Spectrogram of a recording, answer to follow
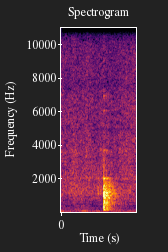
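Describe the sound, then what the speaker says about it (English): Frozen diced mixed vegetables of carrot, corn and peas hitting a hot pan of fried rice, one sudden loud sizzling burst that quickly fades against steady background hiss. "The next thing I'm going to add is I've got 2 cups of frozen mixed vegetables, and they've already been diced."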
